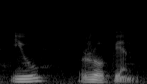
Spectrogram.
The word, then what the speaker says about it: European: ইউরোপিয়ান যদি আমরা এটা প্রনাউন্সিয়েশন করি, উচ্চারণ করি, তাহলে এটা ইউর মতো হয়ে যাচ্ছে, ইউরোপিয়ান।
